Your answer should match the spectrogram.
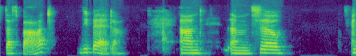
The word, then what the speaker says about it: Bad: So when you spell something with the D, like the German word bath is B-A-D, bad, bad. But the D is pronounced like a T because it's at the end of a word.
